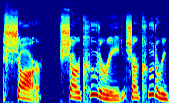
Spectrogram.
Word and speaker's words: charcuterie: So it's pronounced, guys, in a weird way. It's charcuterie boards.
